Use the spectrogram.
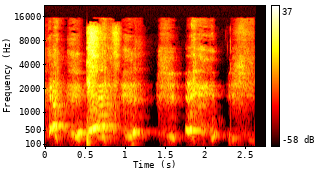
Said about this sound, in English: Someone in the crowd starts coughing up sawdust. the mummy coughs up sawdust.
